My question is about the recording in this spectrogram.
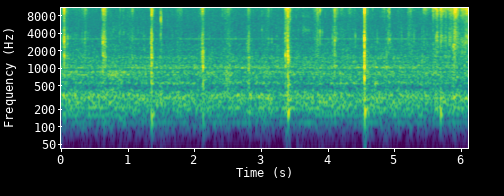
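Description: Faint handling of card stock: hands pressing and shifting glued paper pieces on a cardstock tag, with scattered light taps and soft rustles.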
